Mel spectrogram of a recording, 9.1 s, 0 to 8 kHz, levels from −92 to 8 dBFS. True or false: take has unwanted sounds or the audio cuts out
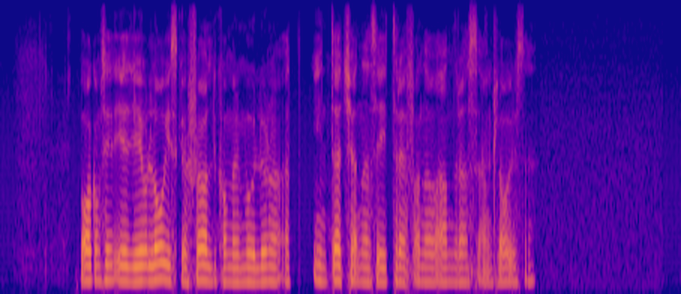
false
